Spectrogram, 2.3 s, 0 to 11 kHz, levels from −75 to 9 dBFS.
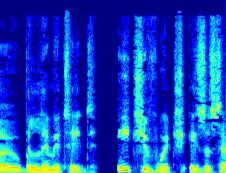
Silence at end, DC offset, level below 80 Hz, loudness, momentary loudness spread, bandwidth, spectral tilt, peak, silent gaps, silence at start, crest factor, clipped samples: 0 s; under 0.1%; -48 dBFS; -21 LUFS; 7 LU; 11 kHz; -5 dB/octave; -4 dBFS; none; 0 s; 16 dB; under 0.1%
